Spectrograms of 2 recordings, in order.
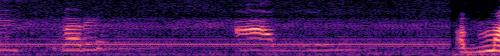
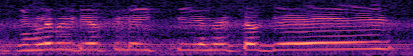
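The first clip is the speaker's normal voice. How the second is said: put-on higher, softer coaxing line for the child to repeat; soft prompt to a child; 5 semitones higher, 4 dB quieter than usual. Shown as a demonstration. Parent softly prompts the child what to tell viewers, higher and softer. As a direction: model the line gently so the little one can copy it. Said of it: "പറ".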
